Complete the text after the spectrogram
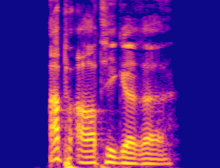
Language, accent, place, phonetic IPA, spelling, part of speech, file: German, Germany, Berlin, [ˈapˌʔaʁtɪɡəʁə], abartigere, adjective, De-abartigere.ogg
- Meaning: inflection of abartig: 1. strong/mixed nominative/accusative feminine singular comparative degree 2. strong nominative/accusative plural comparative degree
